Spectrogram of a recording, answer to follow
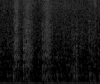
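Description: Near silence, with a few very faint, soft rustles of cardboard trading cards being shuffled and handled.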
